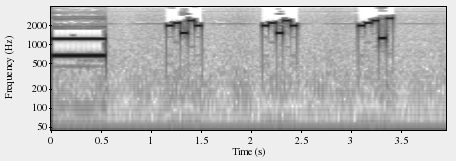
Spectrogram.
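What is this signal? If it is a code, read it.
Five-tone selective call (ZVEI), heard as quick runs of five tones, tones of about 70 ms. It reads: 89508 89508 89033
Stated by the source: ZVEI five-tone selective call 89058, SDR recording, Feuerwehr Orlamünde.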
